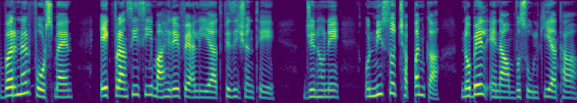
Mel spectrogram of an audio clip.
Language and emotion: Urdu, neutral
